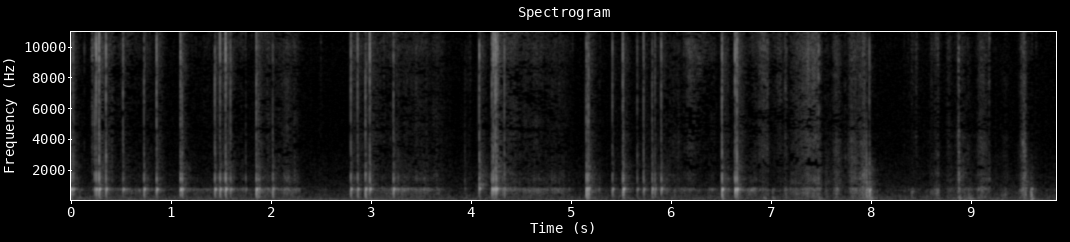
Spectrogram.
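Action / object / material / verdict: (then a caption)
tap / paperback book, paper cover / paper / none. Long nails tap and scratch the cover and edge of the same paperback book. Quick, dry clicks come in uneven bursts, each with a faint mid-pitched ring, between softer scratching. A brief low hum sits under the first few seconds.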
